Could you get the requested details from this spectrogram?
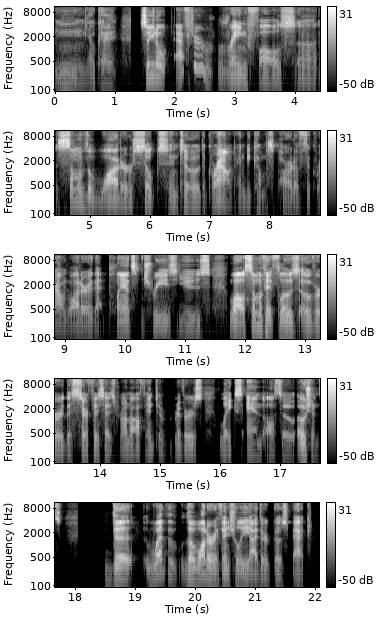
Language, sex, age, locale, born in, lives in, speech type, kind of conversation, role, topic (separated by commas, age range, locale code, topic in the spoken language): English, male, 18-19, en-US, United States, United States, read, expert-assistant, expert, What is the water cycle and how does it work?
